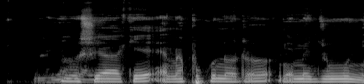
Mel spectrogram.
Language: Masai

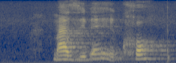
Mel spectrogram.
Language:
Xhosa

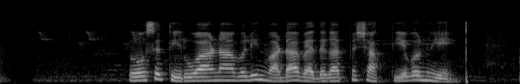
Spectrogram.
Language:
Sinhala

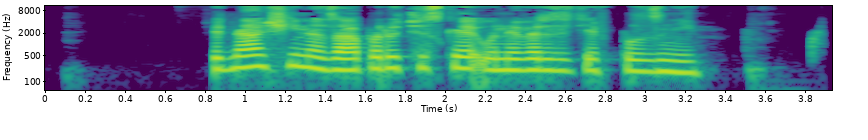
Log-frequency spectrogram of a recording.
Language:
Czech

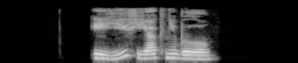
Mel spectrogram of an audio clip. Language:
Belarusian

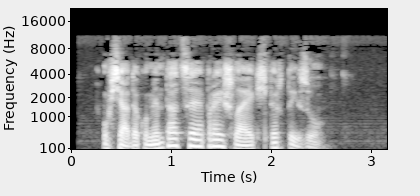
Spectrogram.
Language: Belarusian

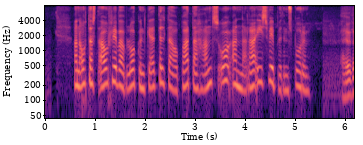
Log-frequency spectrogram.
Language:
Icelandic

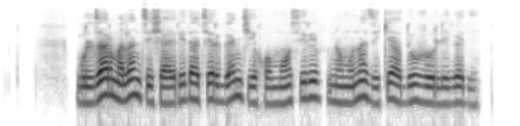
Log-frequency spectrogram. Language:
Torwali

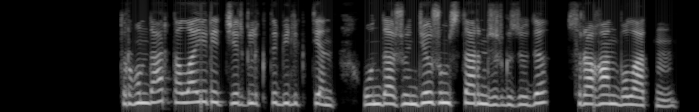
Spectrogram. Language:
Kazakh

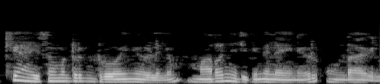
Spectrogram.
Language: Malayalam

